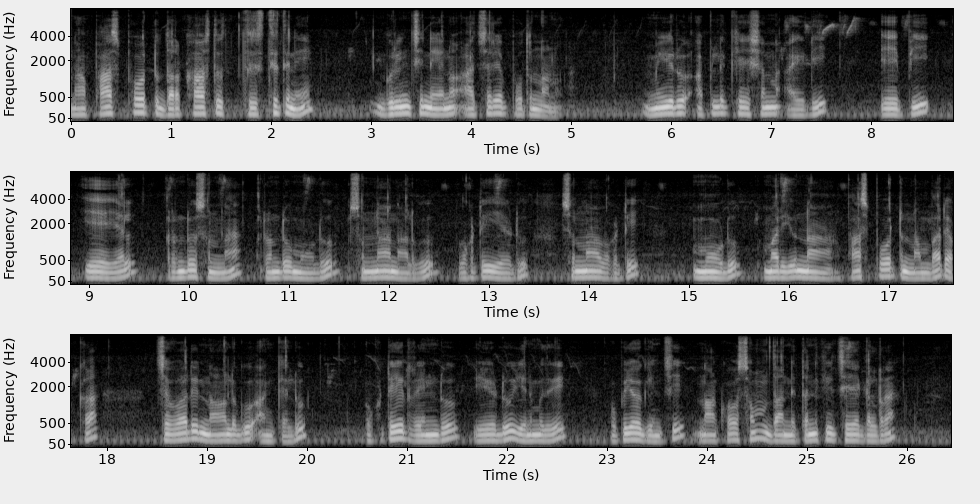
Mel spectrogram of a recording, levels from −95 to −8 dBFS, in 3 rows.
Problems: constant background noise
